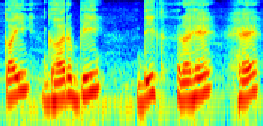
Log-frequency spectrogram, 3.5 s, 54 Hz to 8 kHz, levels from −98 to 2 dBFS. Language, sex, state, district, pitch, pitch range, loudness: Hindi, male, Madhya Pradesh, Dhar, 170 Hz, 155-195 Hz, -14 LUFS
